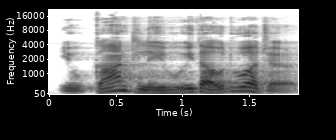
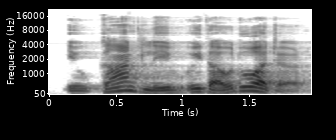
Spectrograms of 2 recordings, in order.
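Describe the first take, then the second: No difference in how they are said.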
